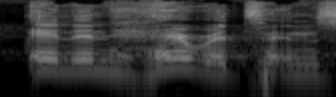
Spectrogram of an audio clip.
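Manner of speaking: ordinary talk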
